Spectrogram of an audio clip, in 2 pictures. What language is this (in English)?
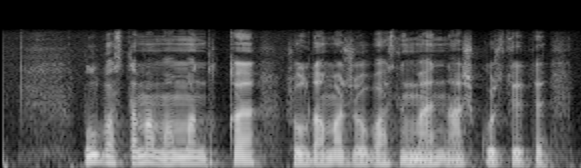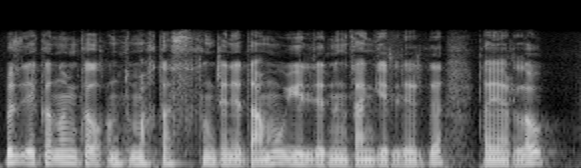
Kazakh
